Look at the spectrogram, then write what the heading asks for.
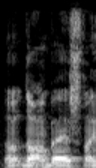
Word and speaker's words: Donbass: for 8 years, between Russian separatists in the Donbass, as it's pronounced, region over near the Russian border.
